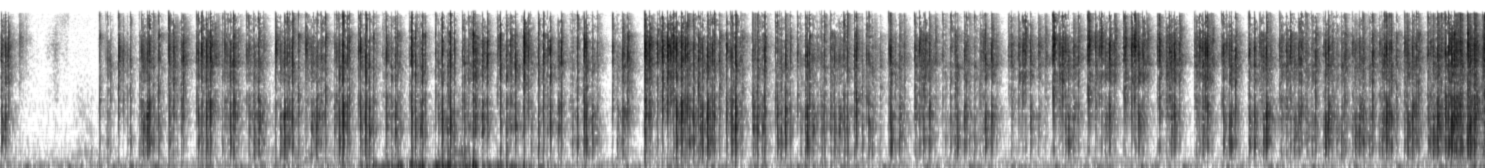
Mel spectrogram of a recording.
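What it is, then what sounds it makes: Smartphone glass screen. Long painted nails tap quickly on the glass screen and edges of a black smartphone held in both hands. After a second of near silence, a rapid, continuous stream of sharp, bright clicks follows, each dying away almost instantly with almost no low end.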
